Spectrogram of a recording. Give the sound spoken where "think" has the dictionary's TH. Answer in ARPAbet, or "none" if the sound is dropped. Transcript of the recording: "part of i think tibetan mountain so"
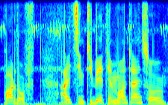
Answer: S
